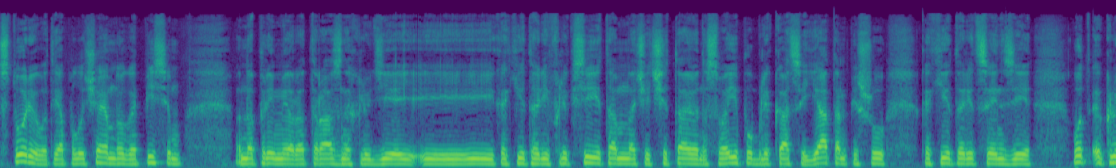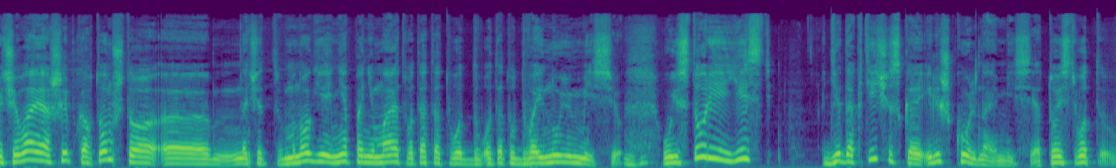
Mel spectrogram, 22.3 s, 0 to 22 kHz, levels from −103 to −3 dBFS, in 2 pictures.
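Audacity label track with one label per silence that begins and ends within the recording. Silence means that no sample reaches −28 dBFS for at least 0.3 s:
1.790000	2.360000	silence
8.830000	9.220000	silence
10.290000	10.740000	silence
18.750000	19.400000	silence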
